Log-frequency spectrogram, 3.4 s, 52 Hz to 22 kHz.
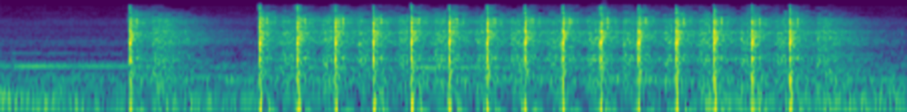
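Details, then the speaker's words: Single sharp clicks, then about fourteen crisp taps at roughly three per second: a digital electric chiropractic adjusting gun (up to 1100 N) with its second attachment firing in the third mode, with more power and speed. "Power कुछ ज्यादा ही और speed बाढ़ गई है अब थोड़ा notice भी कर का रहे होंगे आपकी यह तीसरा मोड होगा"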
